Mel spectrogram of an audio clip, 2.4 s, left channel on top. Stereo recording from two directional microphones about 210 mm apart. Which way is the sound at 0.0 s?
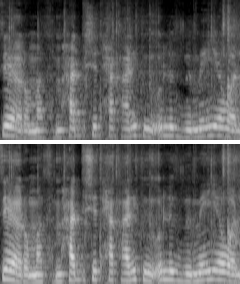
55° right (ahead or behind).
